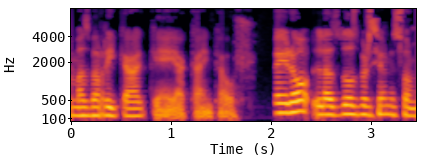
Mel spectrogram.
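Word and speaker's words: Cahors: caor es muy diferente se escribe caor pero es caor este son muy diferentes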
